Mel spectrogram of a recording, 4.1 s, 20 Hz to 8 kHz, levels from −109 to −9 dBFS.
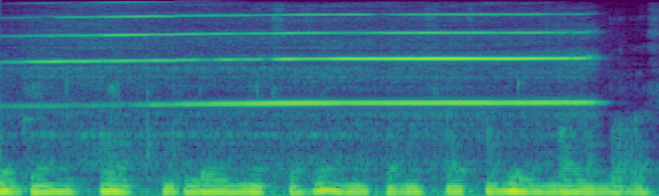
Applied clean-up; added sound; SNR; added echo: none; Bowed string instrument; 1 dB; reverberation time 0.2 s.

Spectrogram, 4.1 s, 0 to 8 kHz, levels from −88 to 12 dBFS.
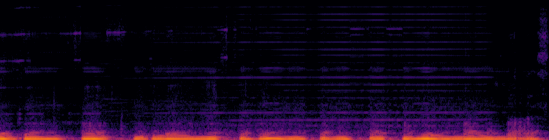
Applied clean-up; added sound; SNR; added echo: neural separator model SepFormer DNS4.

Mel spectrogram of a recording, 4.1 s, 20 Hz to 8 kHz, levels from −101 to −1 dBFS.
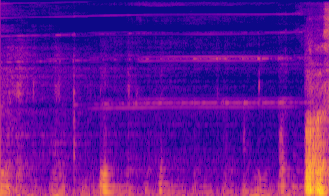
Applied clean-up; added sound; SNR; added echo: neural mask model DeepFilterNet 3.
